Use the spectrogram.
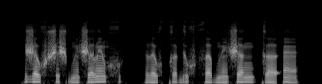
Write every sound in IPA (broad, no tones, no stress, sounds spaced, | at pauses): ʒ ɜ xʷ ʃ ə ʃ b ẽ ʃ ə l ẽ xʷ | ð ɛ xʷ k ɜ ɡ ɛ xʷ θ ɜ b ẽ ʃ ɜ ŋ e k ɜ ʔ ɛ̃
